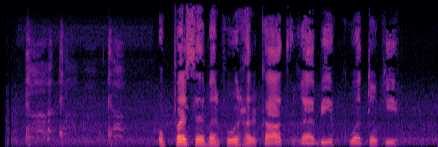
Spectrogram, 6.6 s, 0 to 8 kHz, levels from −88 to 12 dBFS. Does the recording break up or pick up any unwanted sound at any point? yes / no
yes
